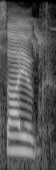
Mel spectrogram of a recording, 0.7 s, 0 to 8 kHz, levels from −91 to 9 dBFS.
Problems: continuous background conversations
